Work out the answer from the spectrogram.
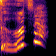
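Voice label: attack, Japanese; leviachan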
